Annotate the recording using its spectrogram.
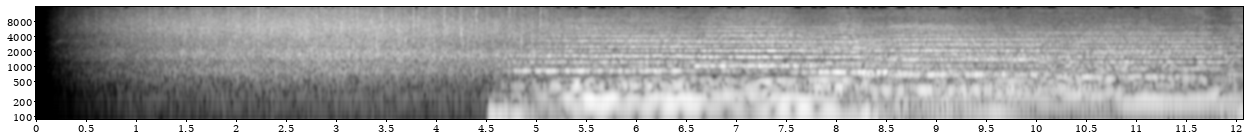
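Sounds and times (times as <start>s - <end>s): audience applauding: 0.3s - 6.6s.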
